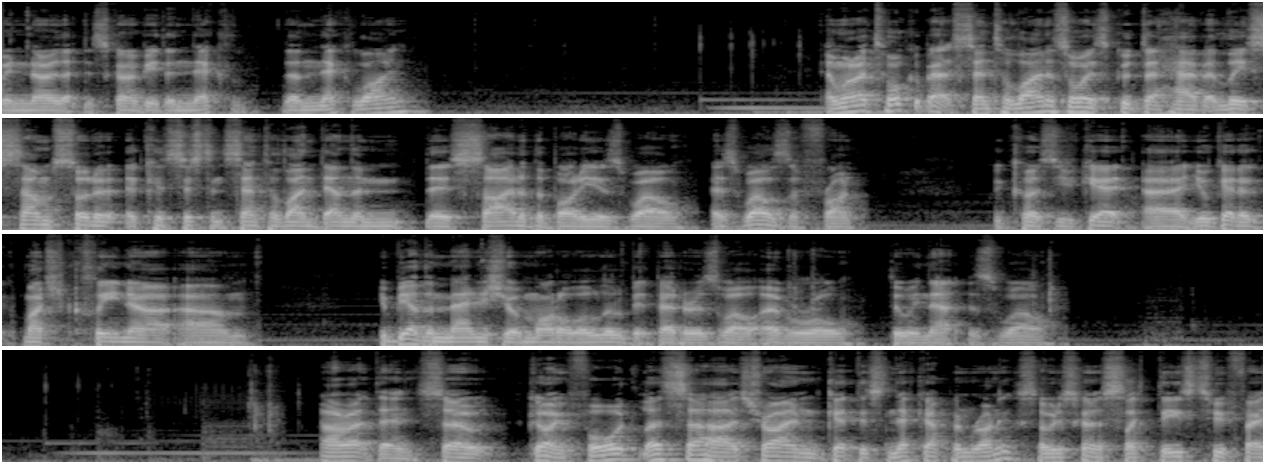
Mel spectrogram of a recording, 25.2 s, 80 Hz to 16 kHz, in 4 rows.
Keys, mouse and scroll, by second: 0.4 middle click, 0.5 n, 2.6 middle click, 3.9 middle click, 4.7 KP_1, 5.8 KP_3, 6.7 shift+middle click, 10.8 middle click, 12.2 shift+middle click, 12.6 middle click, 13.8 m, 14.9 click, 16.6 right click, 16.6 KP_1, 17.8 KP_3, 19.2 KP_1, 19.4 middle click, 20.1 KP_1, 24.1 right click, 24.8 shift+right click, 25.1 middle click.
